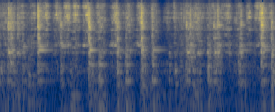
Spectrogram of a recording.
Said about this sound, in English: Now, I always start whisking my roux with a whisk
